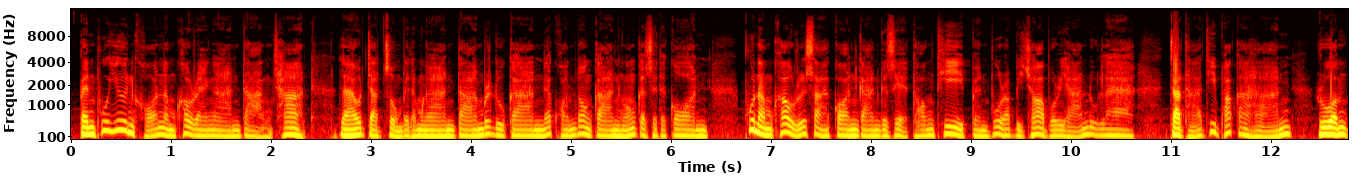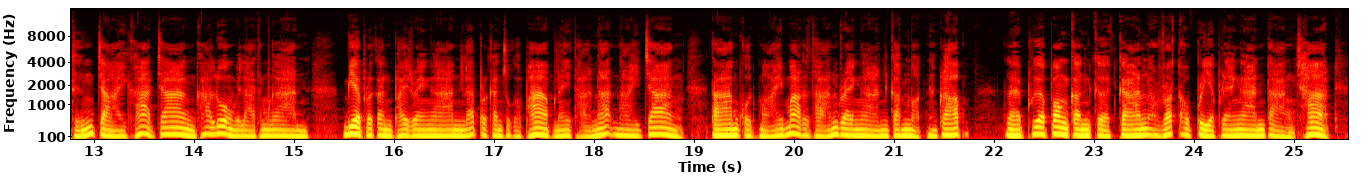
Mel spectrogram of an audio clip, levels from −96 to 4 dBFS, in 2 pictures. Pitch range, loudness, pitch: 115-140 Hz, -24 LUFS, 125 Hz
